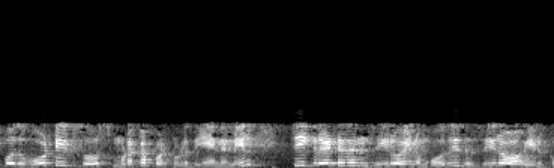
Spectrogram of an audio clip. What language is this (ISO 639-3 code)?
tam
